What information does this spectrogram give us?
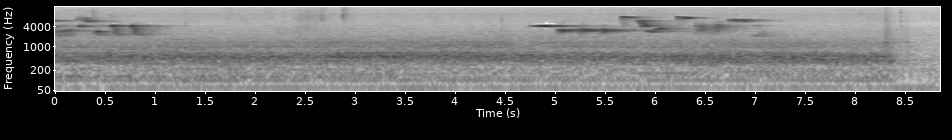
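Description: A songbird sings short high whistled phrases, several notes sliding and overlapping as if two tones sound at once, over a steady low hum.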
